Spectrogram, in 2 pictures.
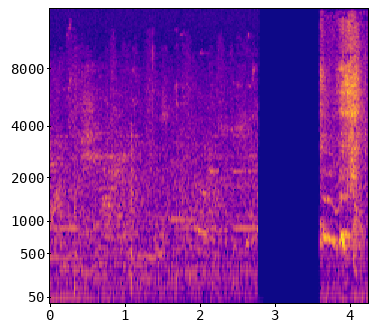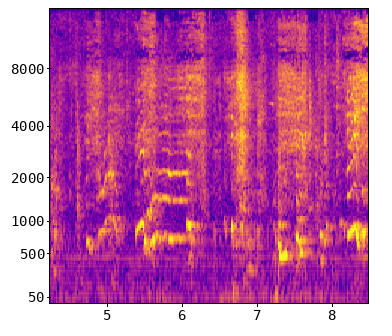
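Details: Dogs and puppies whimpering: wavering, squeaky whines and small yips grow more frequent after a short gap, over steady indoor background noise and some voices.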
